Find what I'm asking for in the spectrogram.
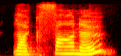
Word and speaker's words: whānau: So a word like whānau, which is family, is spelled W-H-A-N-A-U, whānau. And many people who are new to Māori would read whānau, but they will soon remind you that WH, which is then .156, is pronounced F.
